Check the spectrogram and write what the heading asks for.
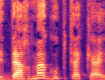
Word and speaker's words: Dharmaguptaka: Alors, c'est un extrait des Vinaya Pitaka des Dharmaguptaka. Est-ce que je le prononce bien ? – Bravo !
